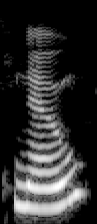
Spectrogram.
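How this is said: The vowel is said the British way. "is pronounced as o in the British accent"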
